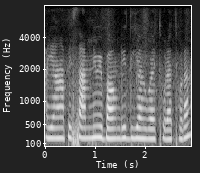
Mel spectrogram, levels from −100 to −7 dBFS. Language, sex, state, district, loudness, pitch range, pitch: Hindi, female, Bihar, Sitamarhi, -19 LUFS, 210-225 Hz, 220 Hz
